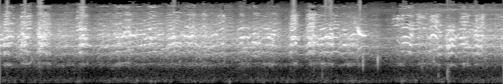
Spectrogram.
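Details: Large flock of Alexandrine parakeets, as identified by the farm owners, descending on a countryside farm in Thailand, giving nonstop harsh, grating screeches in overlapping waves, with a brief lull before the clamour resumes.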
